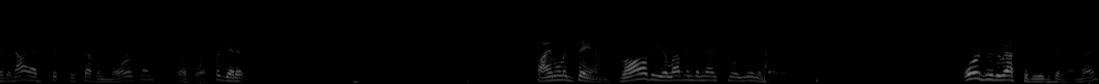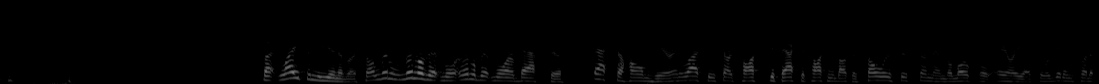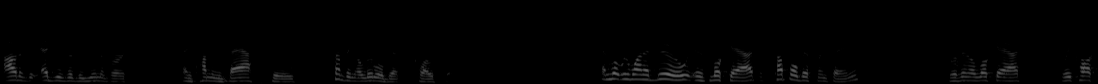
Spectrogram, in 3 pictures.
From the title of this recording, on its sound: Live Class Lecture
